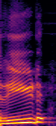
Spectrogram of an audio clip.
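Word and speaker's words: read: की बात करें तो जैसे देखिए रीड रीड रेड रेड spelling will be same spelling जो है सेम रहेगी प्रोनंसिएशन विल बी डिफरेंट लेकिन जो उच्चारण है वो उसमें अंतर आ जाएगा पहली फॉर्म को रीड बोला जाता है फिर रेड रेड तो इसलिए ये क्या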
